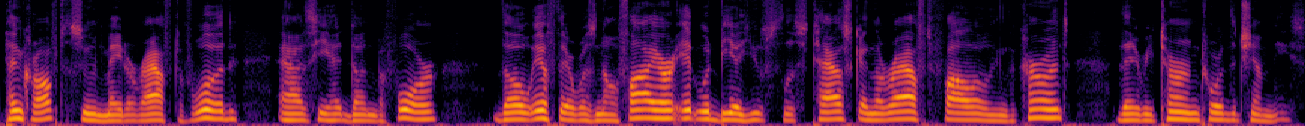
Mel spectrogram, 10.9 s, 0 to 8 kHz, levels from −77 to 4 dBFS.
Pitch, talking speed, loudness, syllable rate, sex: 155 Hz, 195 wpm, -18 LUFS, 5.0 syllables/s, male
